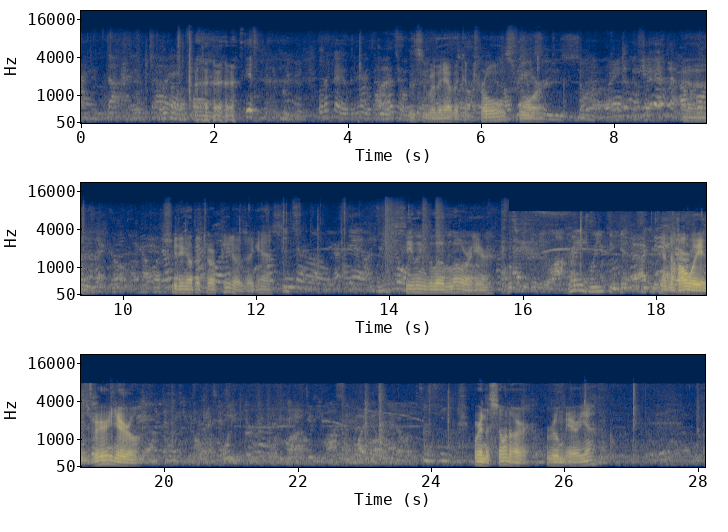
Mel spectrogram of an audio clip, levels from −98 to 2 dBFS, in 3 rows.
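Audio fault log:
15.79–28.11 s, input switched to a poorer device: sound abruptly dulls, nothing above 7.6 kHz, level shifts about 5 dB, new background noise appears; likely a different, narrower-band microphone.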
